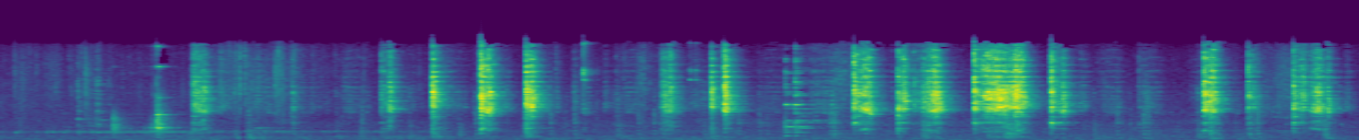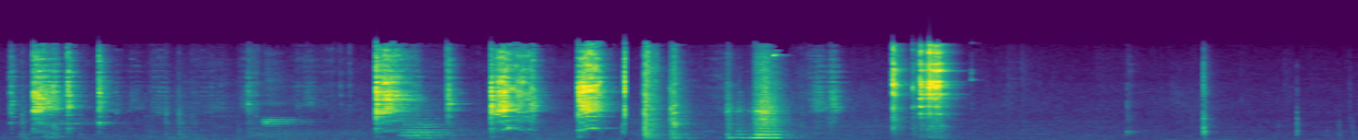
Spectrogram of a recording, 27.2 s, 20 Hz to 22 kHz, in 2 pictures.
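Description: A metal spatula scraping and clinking against a metal kadhai as slivered almonds are stirred and dry-roasted, in quick irregular strokes that stop about 23 seconds in.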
